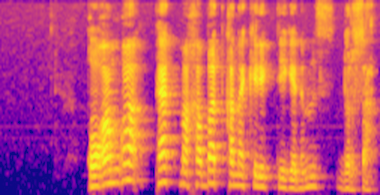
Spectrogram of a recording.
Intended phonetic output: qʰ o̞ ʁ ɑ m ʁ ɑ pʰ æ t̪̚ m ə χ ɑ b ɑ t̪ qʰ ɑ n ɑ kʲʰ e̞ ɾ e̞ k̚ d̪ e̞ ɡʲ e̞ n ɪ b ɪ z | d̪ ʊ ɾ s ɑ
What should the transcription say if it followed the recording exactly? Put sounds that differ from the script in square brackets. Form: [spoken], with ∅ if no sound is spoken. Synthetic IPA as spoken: qʰ o̞ ʁ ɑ m ʁ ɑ pʰ æ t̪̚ m [ɑ] χ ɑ b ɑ t̪ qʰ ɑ n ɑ kʲʰ e̞ ɾ e̞ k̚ d̪ e̞ ɡʲ e̞ n ɪ [m] ɪ z | d̪ ʊ ɾ s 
